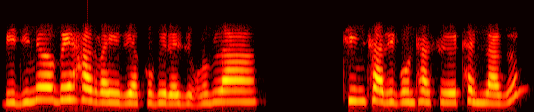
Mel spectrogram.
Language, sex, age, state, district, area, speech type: Bodo, female, 18-30, Assam, Chirang, rural, conversation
